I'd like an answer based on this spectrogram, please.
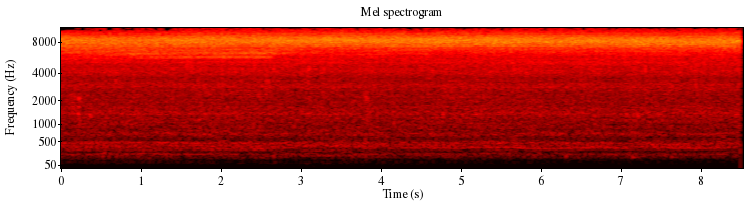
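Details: A Japanese honey bee colony fanning in hot weather, heard as a thick, continuous buzz with faint wavering in the lower hum and a constant high sizzle.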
